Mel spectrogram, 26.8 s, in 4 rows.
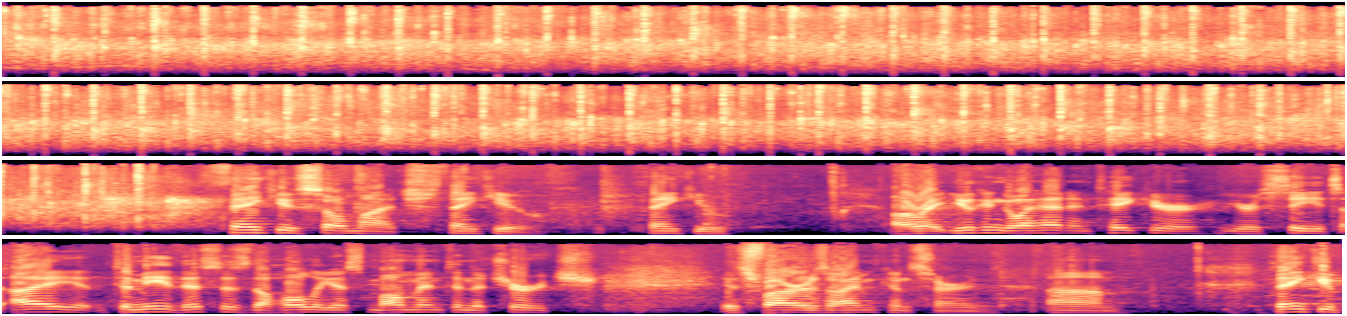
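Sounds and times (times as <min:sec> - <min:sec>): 
church congregation applauding the confirmation group: 0:00.0 - 0:15.1
speech: 0:14.6 - 0:17.2, 0:17.9 - 0:25.8, 0:26.5 - 0:26.8.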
